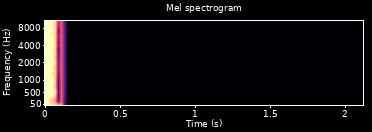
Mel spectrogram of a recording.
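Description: Silence: the sound track is blank, with no sound at all.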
